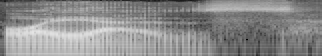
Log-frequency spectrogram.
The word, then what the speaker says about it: ollas: And those are oyas. People don't always understand. It's an interesting pronunciation.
